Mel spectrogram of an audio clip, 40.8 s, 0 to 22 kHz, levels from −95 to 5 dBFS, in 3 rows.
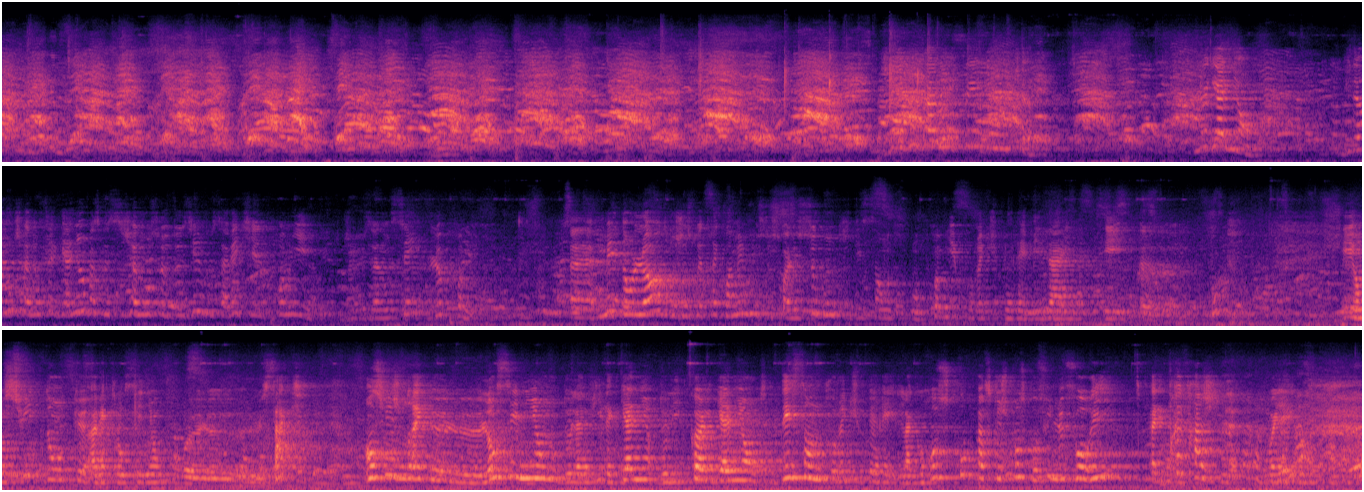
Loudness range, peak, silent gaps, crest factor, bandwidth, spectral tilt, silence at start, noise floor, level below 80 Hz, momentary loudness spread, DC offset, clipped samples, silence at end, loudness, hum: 15 LU; -6 dBFS; none; 22 dB; 16 kHz; -3.5 dB/octave; 0 s; -49 dBFS; -52 dBFS; 19 LU; under 0.1%; under 0.1%; 0 s; -27 LUFS; none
